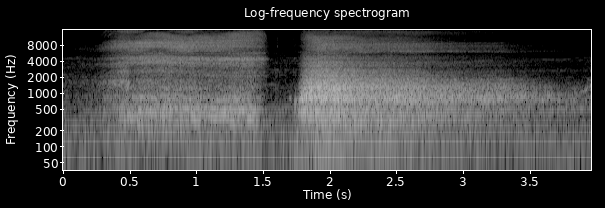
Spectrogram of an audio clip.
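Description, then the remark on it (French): A deep, airy inhale lasting over a second, a brief pause, then a long, forceful exhale that gradually fades, with no talking. “ok, ok, on va prendre toute une grande respiration.”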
